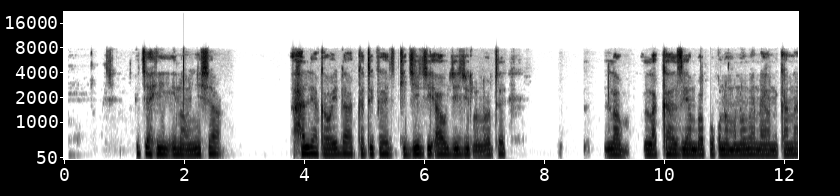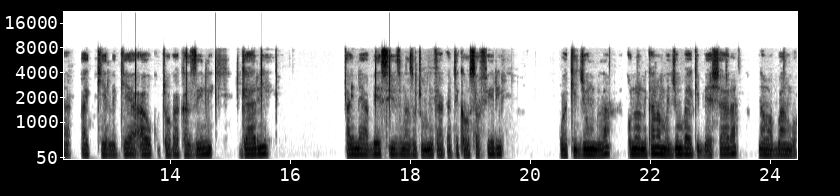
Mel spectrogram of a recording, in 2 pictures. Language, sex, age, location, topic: Swahili, male, 18-24, Nairobi, government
